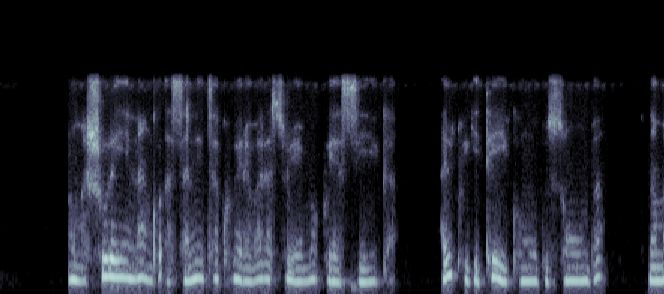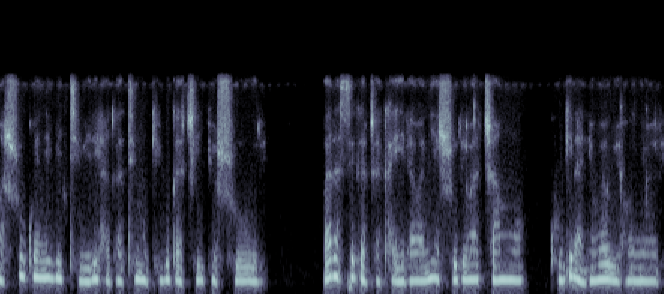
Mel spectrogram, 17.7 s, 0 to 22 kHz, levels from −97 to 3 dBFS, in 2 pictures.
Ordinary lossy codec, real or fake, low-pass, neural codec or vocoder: Opus, 16 kbps; real; 7.2 kHz; none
